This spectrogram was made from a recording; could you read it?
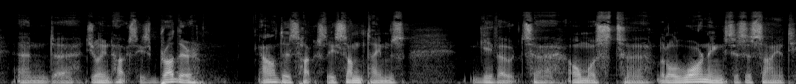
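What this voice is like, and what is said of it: Hoarse, failing voice. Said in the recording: “my voice is going again because of all the smoke on Friday from the forest fires”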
